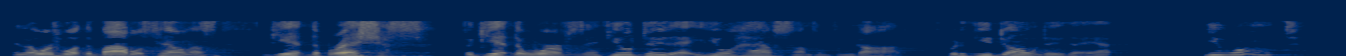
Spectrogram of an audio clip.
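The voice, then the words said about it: Preacher-like sermon delivery. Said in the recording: “I sound like a preacher this morning, don't I?”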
